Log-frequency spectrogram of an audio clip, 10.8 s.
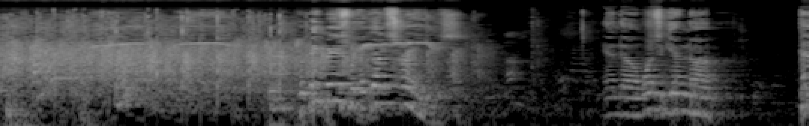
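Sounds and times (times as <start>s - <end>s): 
audience applause for bass player: 0.0s - 6.6s
speech: 3.6s - 6.2s, 8.3s - 9.6s.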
